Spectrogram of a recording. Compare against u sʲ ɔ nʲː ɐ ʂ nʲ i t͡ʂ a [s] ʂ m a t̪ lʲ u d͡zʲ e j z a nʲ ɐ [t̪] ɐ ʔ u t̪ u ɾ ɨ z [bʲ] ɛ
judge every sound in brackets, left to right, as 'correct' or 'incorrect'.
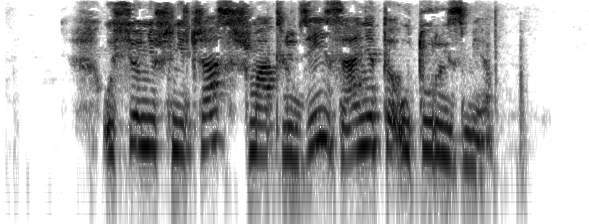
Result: correct, correct, incorrect: mʲ

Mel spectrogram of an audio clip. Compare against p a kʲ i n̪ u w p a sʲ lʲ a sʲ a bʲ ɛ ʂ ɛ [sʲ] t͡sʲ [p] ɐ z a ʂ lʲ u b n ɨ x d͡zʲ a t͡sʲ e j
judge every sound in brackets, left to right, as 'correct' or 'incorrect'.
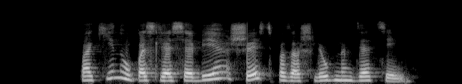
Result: correct, correct

